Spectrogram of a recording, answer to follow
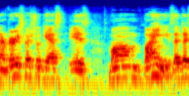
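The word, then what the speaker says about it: Maame Biney: I am your host, Yoshi Shiraki, and our very special guest is Mom Viney. Did I say it right? Mame Viney.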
